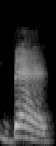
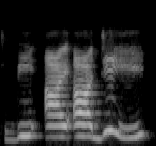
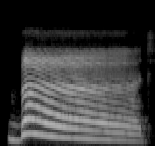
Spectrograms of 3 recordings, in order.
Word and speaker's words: bird: So we should not say bad. B I R D is not pronounced bad. It should be pronounced. But please pay attention to my mouth. I believe everyone can see my mouth clearly. Bird. So B I R D should not be pronounced bed. Please pronounce it as bird.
